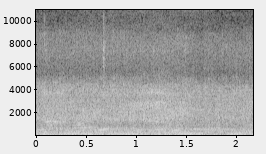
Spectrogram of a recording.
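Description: A JMC light truck's engine idling, heard from inside the cab, a steady low rumble under continuous street noise.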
